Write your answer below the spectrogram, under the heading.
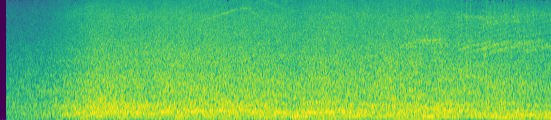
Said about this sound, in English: On a sunny afternoon, traffic is bustling through one of the busiest intersections in Morgantown on University Avenue. There are cars, buses, and even industrial trucks rumbling through this congested intersection every day.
